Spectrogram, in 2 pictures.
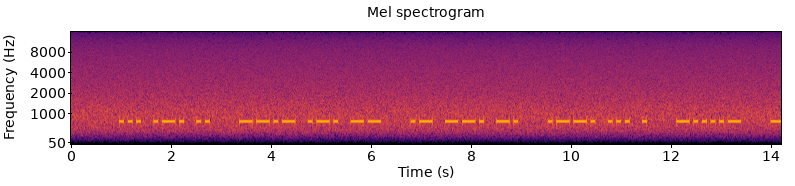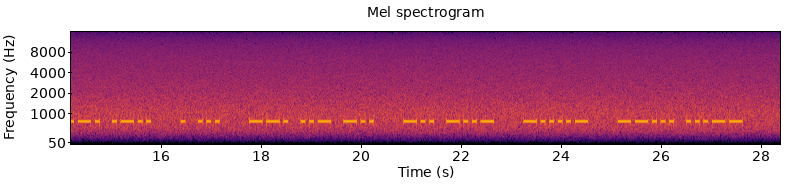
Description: Morse code, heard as a keyed tone, machine-sent, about 14 wpm, 750 Hz, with radio static and a narrow filter. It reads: SRI QRM AGN PSE - GL ES GUD DX - 73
